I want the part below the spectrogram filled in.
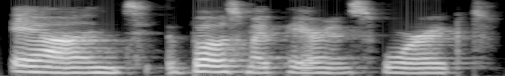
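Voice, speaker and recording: A woman's voice: mid-range voice, little pitch movement, takes it slowly, pushed and bright. A woman in her forties with a Ukrainian accent, a podcast guest telling stories in casual chat and acting out family exchanges. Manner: storytelling, acts out family dialogue.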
